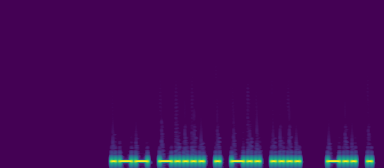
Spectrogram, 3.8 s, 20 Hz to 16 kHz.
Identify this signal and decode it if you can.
Morse code, heard as a keyed tone, about 30 wpm, 700 Hz. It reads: W6EDH DE
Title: USA Callsign DE Callsign 30wpm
